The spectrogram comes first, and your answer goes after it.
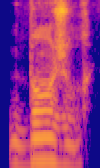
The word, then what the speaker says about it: bonjour: have the same beginning it's the word bo b-o-n and it's that nasal sound bonjour however when we come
